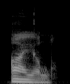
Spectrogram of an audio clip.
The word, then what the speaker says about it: aisle: difficult pronunciation it begin you don't hear the letter S and it's not really you don't really hear the letter A either so we say aisle so this is the aisle because this is the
